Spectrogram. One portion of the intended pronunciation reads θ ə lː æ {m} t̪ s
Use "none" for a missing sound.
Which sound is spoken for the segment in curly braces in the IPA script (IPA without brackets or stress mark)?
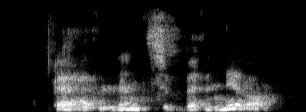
n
